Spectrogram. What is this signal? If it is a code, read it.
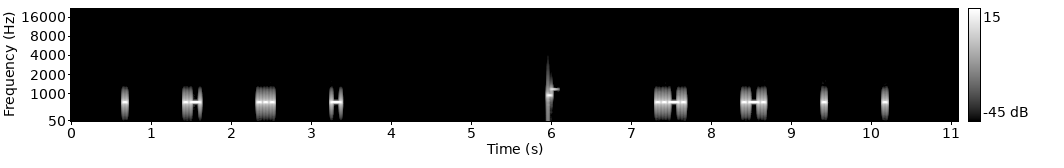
Morse code, heard as a keyed tone, about 30 wpm, spaced as for 10 wpm, 690 Hz. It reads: EAST FREE
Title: 6x Character Spacing - Top 500 Words - 30wpm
